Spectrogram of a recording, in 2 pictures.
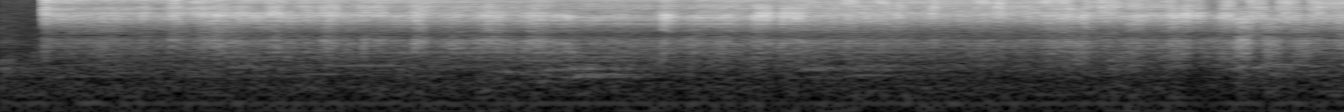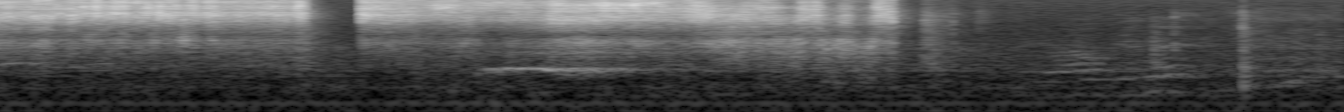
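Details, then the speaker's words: Loud continuous hissing spray of a dental air-water syringe, with brief pauses, rinsing a freshly polished posterior composite filling. "Okay, so I'm going to rinse this off and clean it up here."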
